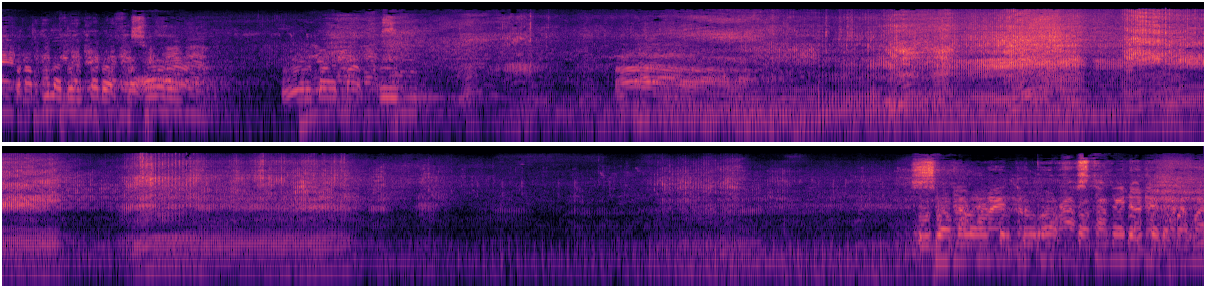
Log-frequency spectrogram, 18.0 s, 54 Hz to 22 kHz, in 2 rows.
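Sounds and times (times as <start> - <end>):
motorcycle engines revving: 0.0 - 18.0.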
